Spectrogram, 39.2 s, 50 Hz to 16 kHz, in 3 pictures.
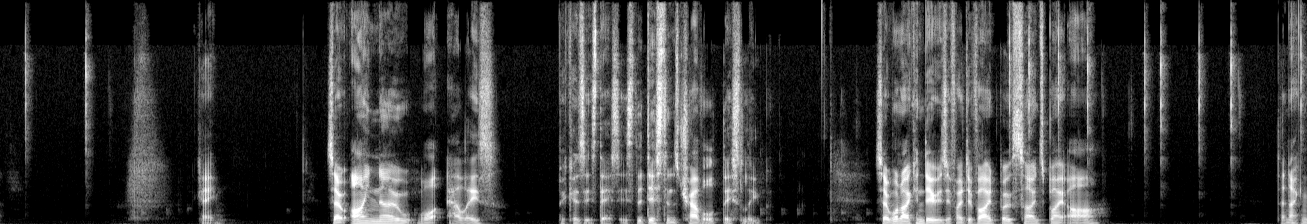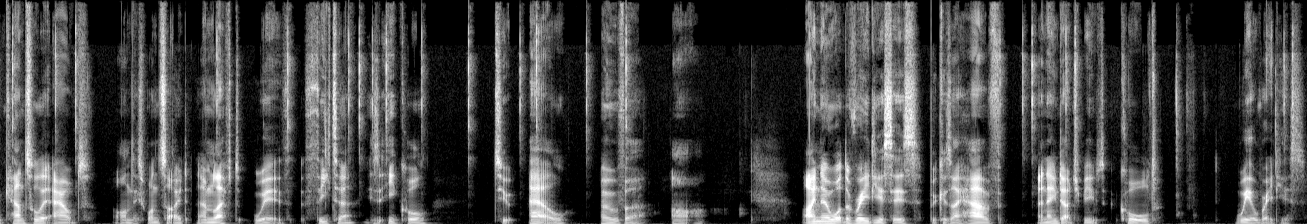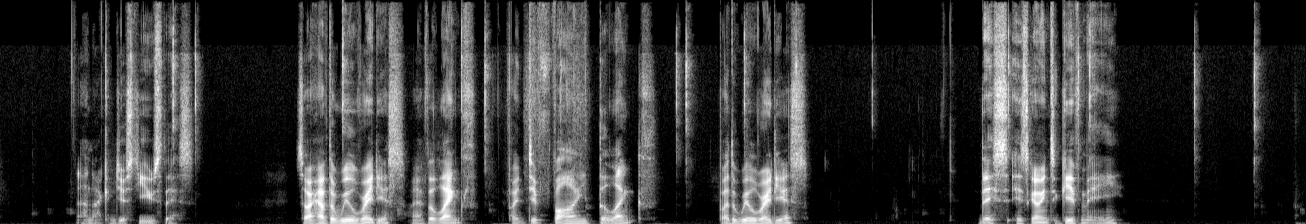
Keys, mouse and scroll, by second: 0.2-0.8 drag, 0.8 d, 0.9 d, 1.3 middle click, 2.8-3.2 scroll down 1, 3.3 middle click, 3.5 scroll down 1, 3.7 middle click, 4.1 middle click, 4.9 middle click, 7.5 middle click, 7.9 middle click, 8.2 scroll up 2, 8.6 shift+middle click, 9.0-9.9 scroll up 2, 9.9-13.8 typing, 10.0 click, 10.5 click, 11.4 click, 11.9 click, 12.9 click, 13.5 drag, 14.7 shift+middle click, 14.9 right click, 14.9-19.3 typing, 15.2-15.9 drag, 16.5 click, 16.7 click, 17.2-17.7 drag, 18.2 click, 18.9-19.3 drag, 20.1 scroll down 2, 20.4 middle click, 20.9 middle click, 22.5 middle click, 23.0 click, 23.1 shift+d, 23.2 click, 23.7-25.9 drag, 24.9 e, 26.4 middle click, 26.7-27.4 scroll up 2, 27.4 click, 28.0-29.5 drag, 30.0 middle click, 30.7-32.9 drag, 33.5-34.0 drag, 35.1 scroll down 1, 35.3 middle click, 35.8-36.2 scroll down 1, 36.2 drag, 36.5 g, 37.1-37.9 scroll down 1, 38.0-38.6 drag, 39.1-39.2 shift+scroll down 3.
